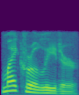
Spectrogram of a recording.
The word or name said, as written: microliter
